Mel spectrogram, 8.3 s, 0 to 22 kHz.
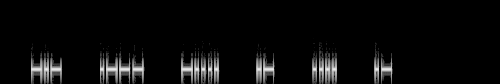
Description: Morse code, heard as a keyed tone, about 22 wpm, spaced as for 10 wpm, 700 Hz. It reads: KJ6AHA
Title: USA Call Signs - 6 Characters - 4x Character Spacing - 22wpm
